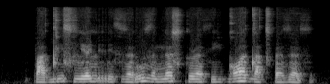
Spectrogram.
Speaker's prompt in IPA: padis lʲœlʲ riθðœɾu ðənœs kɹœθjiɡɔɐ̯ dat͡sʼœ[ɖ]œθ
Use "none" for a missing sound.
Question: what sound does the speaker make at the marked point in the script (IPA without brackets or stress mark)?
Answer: ð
